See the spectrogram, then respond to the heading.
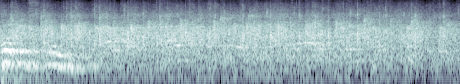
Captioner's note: applause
